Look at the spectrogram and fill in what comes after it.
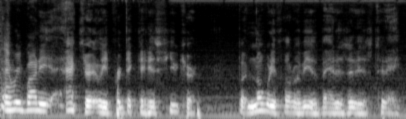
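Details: Adult male speaker; normal fluent speech.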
